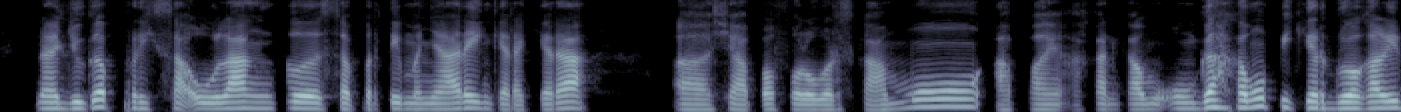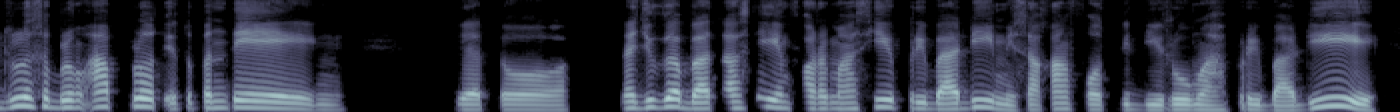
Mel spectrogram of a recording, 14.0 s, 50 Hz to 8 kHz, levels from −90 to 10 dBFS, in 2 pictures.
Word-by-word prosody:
nah 160 0 0
juga 165 +5 +2
periksa 165 -5 -5
ulang 160 +1 +2
ke 165 -2 +4
seperti 150 +1 -5
menyaring 150 +2 0
kira-kira, 140 +4 0 0.5
eee, 135 -1 -3
siapa 135 -2 -4
followers 130 -1 -1
kamu 195 +11 0
apa 135 +2 -7
yang 135 - -11
akan 140 +3 -8
kamu 135 +1 -3
unggah 155 +4 +2
kamu 185 +2 +4
pikir 175 -2 0
2x 165 +2 +4
dulu 220 +1 +4
sebelum 185 -3 +1
upload 205 +1 +2
itu - - -7
penting, 165 -7 +2 0.5
gitu. 130 -2 -1 0.2
Nah 170 - +2
juga 195 +2 +4
batasi 165 +4 +1
informasi 155 +3 -2
pribadi 155 +2 +1
misalkan 135 0 -2
foto 135 -1 -5
di 130 0 -3
rumah 130 -2 0
pribadi, 130 - +2
155 Hz, 155 wpm, -24 LUFS, 135-175 Hz, 0.5 s, ke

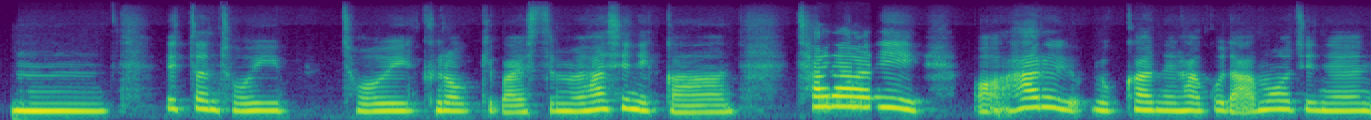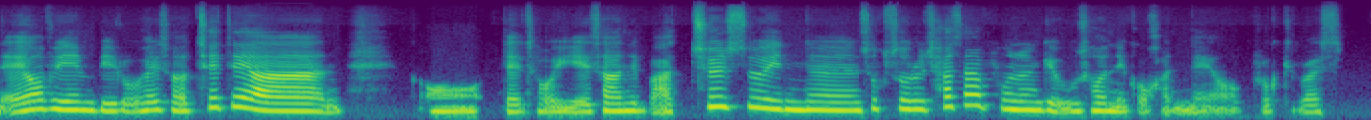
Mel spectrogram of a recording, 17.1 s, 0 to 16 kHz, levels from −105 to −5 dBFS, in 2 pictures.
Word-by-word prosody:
음. 195 -1 +4 0.4
일단 250 -2 0
저희 205 -1 -1 0.3
저희 200 -1 -1
그렇게 200 0 -2
말씀을 185 +3 -1
하시니깐 200 -8 0 0.4
차라리 295 -6 +5 0.3
어 - - -2
하루 245 +2 +1
료칸을 210 -1 +1
하고 205 +1 -1
나머지는 205 0 0
에어비앤비로 210 -2 0
해서 210 -2 -2
최대한 210 - +3 0.5
어 95 0 -1 0.2
네 175 0 -4
저희 180 - -5
예산을 195 - 0
맞출 300 - -1
수 290 -2 -2
있는 220 -3 +1
숙소를 245 +1 -2
찾아보는 300 -5 0
게 215 - -2
우선일 200 +1 -2
것 - - -11
같네요. - - -9
그렇게 - - -14
말씀해 170 +1 -11
210 Hz, 265 characters per minute, -19 LUFS, 195-235 Hz, 0.5 s, 차라리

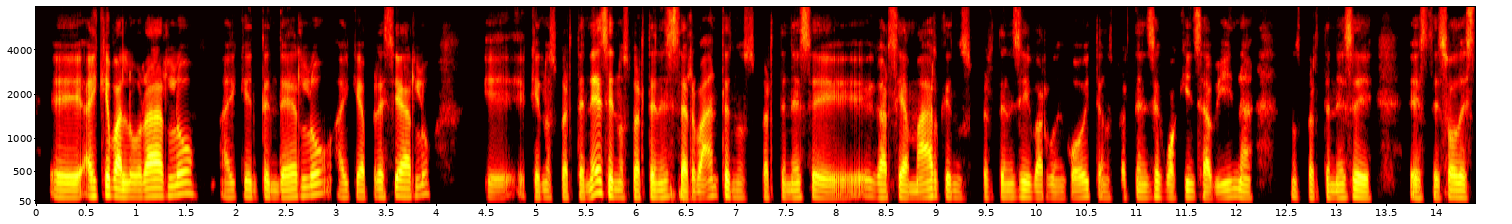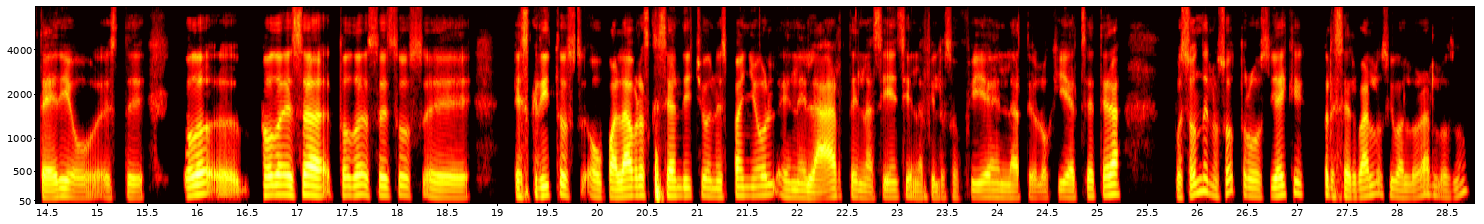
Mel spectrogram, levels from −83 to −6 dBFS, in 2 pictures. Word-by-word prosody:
eh, 105 -2 +1
hay 120 - +2
que 140 - +3
valorarlo, 125 +7 +3 0.2
hay 105 0 -7
que 115 - -5
entenderlo, 115 +8 -2
hay 105 -1 -7
que 105 - -4
apreciarlo, 120 +7 -1 0.5
eh 100 -1 -9
eh, - - -10
que 105 - -4
nos 110 -1 -9
pertenece. 105 - +1
Nos 110 -1 -7
pertenece 110 +1 -2
Cervantes, 100 +5 -1
nos 105 -3 -11
pertenece, 105 +2 -4
eh, - - -9
García 105 -1 -1
Márquez, 105 +2 -1
nos 100 -1 -11
pertenece 105 +2 -5
Ibargüengoitia, 100 +1 -5
nos 95 - -15
pertenece 100 +3 -6
Joaquín 105 +1 -4
Sabina, 100 +2 -3 0.4
nos - - -11
pertenece, 100 0 -2 0.4
este, - - -4
Soda 105 -2 0
Stereo, 105 0 +1
este, 100 0 -4 0.4
todo 150 +10 +5 0.2
toda 145 +1 +7
esa 140 0 +8
todos 140 0 +2
esos, 135 0 0
eh, 105 -3 0 0.4
escritos 135 0 +2
o 115 -2 0
palabras 125 +3 +6
que - - +5
se 130 - +4
han 125 - +4
dicho 125 0 -1
en 120 - -3
español 135 +4 0
en 110 -2 -2
el 100 -2 +1
arte, 115 +5 +3
en 105 - -3
la 95 - -3
ciencia, 110 -1 -3
en 100 - -6
la 100 - -7
filosofía, 105 +3 -4
en 105 -1 -4
la 100 -1 -1
teología, 105 +2 -4
etcétera, 135 +8 +3 0.5
pues - - -3
son 150 +6 +1
de 195 - 0
nosotros, 130 - -3
y 130 - +4
hay 140 - +5
que 170 -2 -4 0.2
preservarlos 120 +4 0
y - - -3
valorarlos, 105 0 -4
¿no? - - -9
110 Hz, 155 wpm, -24 LUFS, 105-130 Hz, 0.5 s, esa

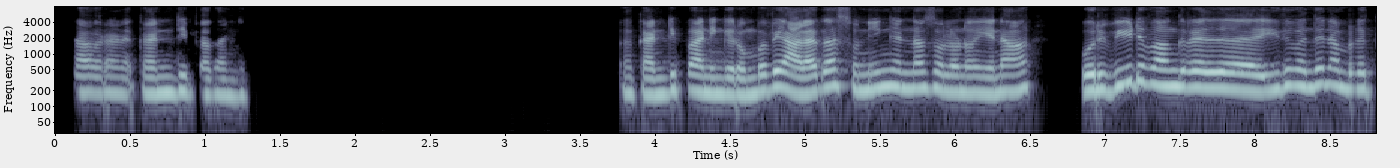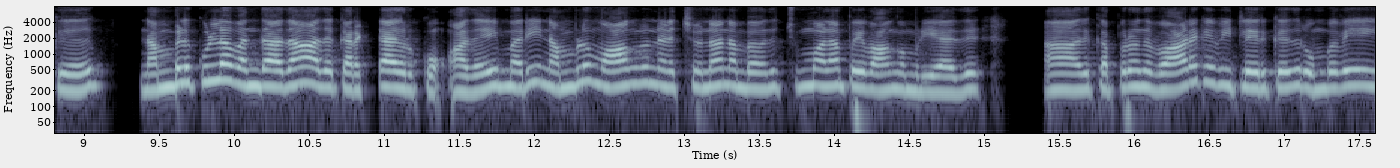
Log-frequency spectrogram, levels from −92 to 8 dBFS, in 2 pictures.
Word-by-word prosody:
தவறான, 190 -1 -4 0.2
கண்டிப்பா. 185 0 -2
கண்டிப்பா. 165 -1 -7 2.6
கண்டிப்பா. 200 +4 -1
நீங்க 180 -1 0
ரொம்பவே 200 +7 +2
அழகா 195 +7 +3
சொன்னீங்கனு 225 +2 0
தான் 225 0 -1
சொல்லணும். 195 -2 -1
ஏன்னா, 195 +2 0 0.5
ஒரு 210 0 +5
வீடு 295 +3 +2
வாங்குறது. 235 -2 +4 0.3
இது 245 - -1
வந்து 245 +2 +1
நம்மளுக்கு, 220 -3 -2 0.5
நம்மளுக்குள்ள 280 +7 +3
வந்தா 250 -1 +4
தான் 285 +2 +6
அது 240 -2 +1
கரெக்ட்டா 215 +3 +2
இருக்கும். 205 -2 -5
அதே 195 +3 0 0.2
மாரி, 235 +5 0
நம்ளும் 255 +5 -1
வாங்கணும்னு 265 +2 0
நெனச்சோம்னா 235 +1 -2
நம்ம 230 -2 -1
வந்து 230 +1 -5
சும்மால்லாம் 250 +1 -1
போயிவாங்க 215 -2 +1
முடியாது. 195 +1 -2 0.5
ஆ, - - -2
அதுக்கப்பறம் 215 +3 -2
இந்த 230 - -2
வாடகை 285 +7 +1
வீட்ல 240 -2 -2
இருக்கறது 230 +2 -1
ரொம்பவே 230 +3 -1
225 Hz, 135 wpm, -22 LUFS, 205-245 Hz, 2.6 s, தான்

